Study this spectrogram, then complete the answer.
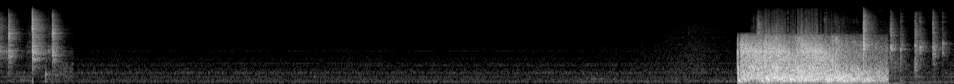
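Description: Gunfire from an oversized hand cannon in a Pulp Fiction spoof: a couple of sharp, quick cracks at the start, a long quiet stretch, then a loud, sustained roaring burst close by near the end, with no talk.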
